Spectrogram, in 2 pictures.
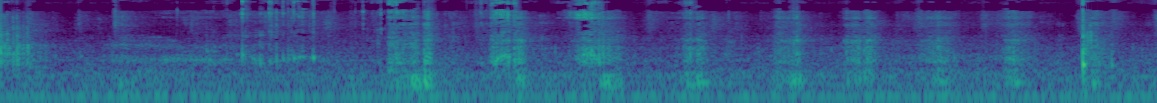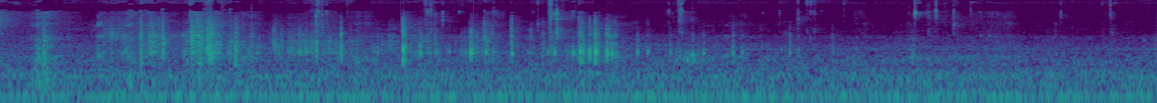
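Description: Close-miked crunching as a person chews a mouthful of dry Oreo O's cereal: a run of crisp, irregular crunches about two a second that thin out near the end. A steady low hum runs underneath.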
